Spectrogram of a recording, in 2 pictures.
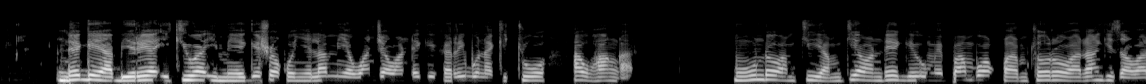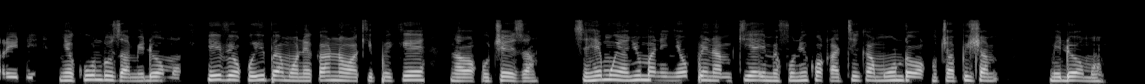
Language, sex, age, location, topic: Swahili, male, 18-24, Mombasa, government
